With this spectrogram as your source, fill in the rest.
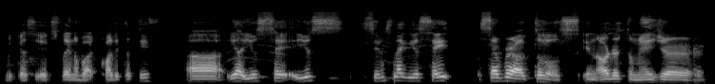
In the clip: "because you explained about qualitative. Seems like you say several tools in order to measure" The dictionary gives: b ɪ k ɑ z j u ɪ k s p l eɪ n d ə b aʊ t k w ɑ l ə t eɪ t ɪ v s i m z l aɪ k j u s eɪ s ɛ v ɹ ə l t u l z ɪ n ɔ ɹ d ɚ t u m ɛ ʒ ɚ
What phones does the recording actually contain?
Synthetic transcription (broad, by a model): b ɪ k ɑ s j u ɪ k s p l eɪ n ə b aʊ t k w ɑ l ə t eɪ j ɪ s s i m s l aɪ k j u s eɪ s ɛ v ɹ ə l t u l s ɪ n ɔ ɹ d ɚ t u m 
